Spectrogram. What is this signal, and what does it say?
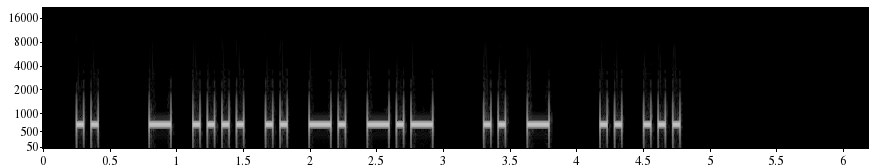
Morse code, heard as a keyed tone, about 22 wpm, 700 Hz. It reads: I THINK IT IS
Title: Sets of 4 Words 22wpm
